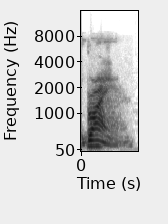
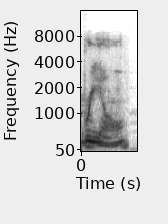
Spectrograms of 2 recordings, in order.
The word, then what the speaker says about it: Brian: name and said Bri, I could say no, it's Brian. That's my name. My name is not Bion. My name is Brian.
